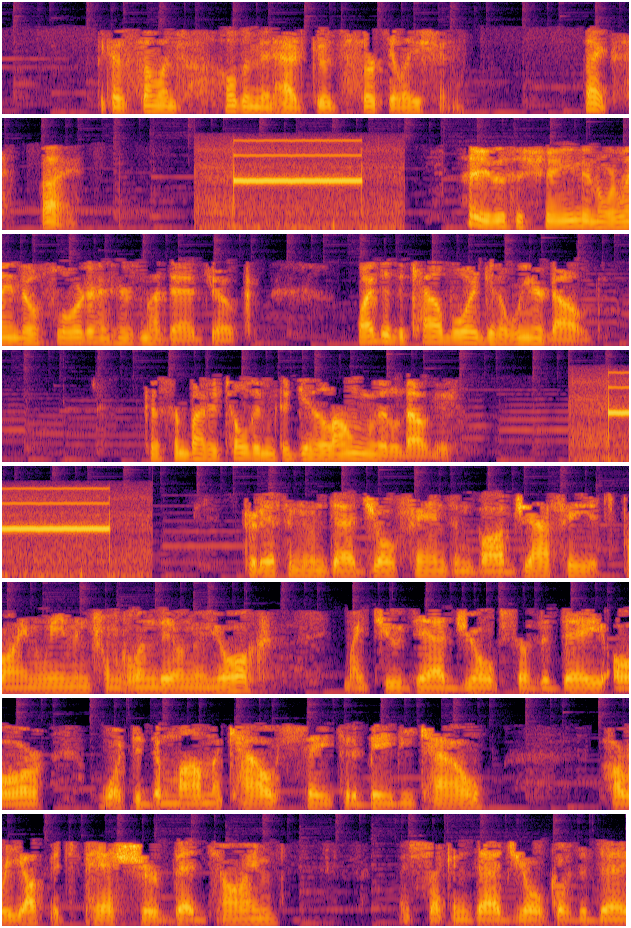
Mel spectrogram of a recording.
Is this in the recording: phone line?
yes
